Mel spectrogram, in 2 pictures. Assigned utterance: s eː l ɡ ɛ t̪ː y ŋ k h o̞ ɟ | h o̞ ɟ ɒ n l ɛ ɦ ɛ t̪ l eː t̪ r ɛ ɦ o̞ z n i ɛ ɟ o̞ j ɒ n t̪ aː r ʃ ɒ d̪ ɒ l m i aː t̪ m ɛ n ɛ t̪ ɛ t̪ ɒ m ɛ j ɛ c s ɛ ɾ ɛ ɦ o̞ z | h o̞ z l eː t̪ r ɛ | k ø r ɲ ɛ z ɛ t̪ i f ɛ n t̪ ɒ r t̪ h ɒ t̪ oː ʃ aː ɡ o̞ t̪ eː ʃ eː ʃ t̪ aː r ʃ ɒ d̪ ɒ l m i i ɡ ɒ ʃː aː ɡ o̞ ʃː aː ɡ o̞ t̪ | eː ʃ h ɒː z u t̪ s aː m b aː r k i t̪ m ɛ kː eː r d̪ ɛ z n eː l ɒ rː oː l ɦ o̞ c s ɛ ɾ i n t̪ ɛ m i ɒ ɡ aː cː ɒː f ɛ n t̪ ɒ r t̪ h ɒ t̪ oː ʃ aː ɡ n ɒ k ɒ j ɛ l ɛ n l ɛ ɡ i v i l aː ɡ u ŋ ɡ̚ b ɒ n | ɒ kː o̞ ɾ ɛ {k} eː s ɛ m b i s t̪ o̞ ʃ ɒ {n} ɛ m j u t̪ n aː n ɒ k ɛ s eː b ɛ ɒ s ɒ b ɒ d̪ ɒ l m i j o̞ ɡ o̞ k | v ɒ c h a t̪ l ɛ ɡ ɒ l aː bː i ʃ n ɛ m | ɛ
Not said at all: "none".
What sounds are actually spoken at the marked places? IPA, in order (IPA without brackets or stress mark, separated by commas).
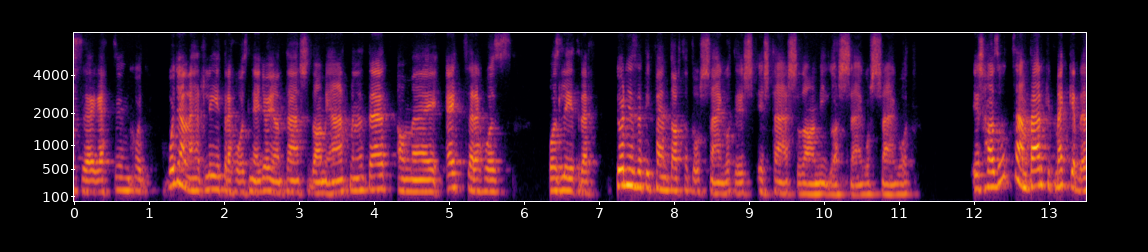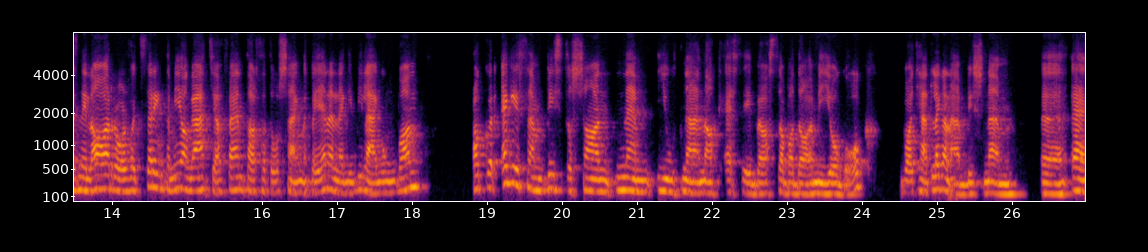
ɡ, nː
